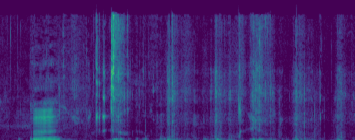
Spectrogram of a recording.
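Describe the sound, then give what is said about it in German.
Crisp spelt crackers are crunched and chewed in many dry, crackling bites at an uneven rhythm, after a short vocal sound at the start. “Wie bei jedem Cracker. Auch bei Dinkelcrackern. Also das check, das funktioniert. Ja, also ist ja schon knusprig, ist es ja.”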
